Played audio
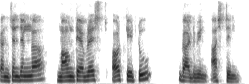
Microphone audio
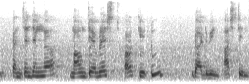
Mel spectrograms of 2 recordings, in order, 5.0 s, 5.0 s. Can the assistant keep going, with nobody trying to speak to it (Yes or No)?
Yes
